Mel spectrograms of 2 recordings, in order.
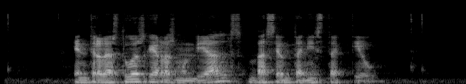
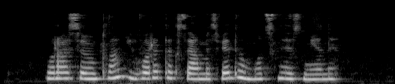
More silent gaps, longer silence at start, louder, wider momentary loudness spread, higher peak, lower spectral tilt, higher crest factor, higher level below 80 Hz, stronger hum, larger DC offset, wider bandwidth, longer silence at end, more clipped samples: neither; first, 0.75 s vs 0.45 s; second, -26 LUFS vs -21 LUFS; first, 10 LU vs 6 LU; about the same, -6 dBFS vs -4 dBFS; about the same, -5 dB/octave vs -4.5 dB/octave; about the same, 20 dB vs 18 dB; first, -46 dBFS vs -64 dBFS; neither; neither; about the same, 11.5 kHz vs 11.5 kHz; first, 0.85 s vs 0.55 s; neither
